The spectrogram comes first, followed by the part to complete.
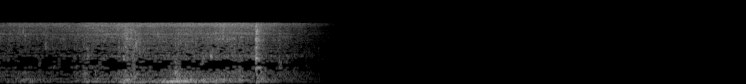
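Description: Right through, nothing survives above 7.2 kHz and there's a smeared MP3 dullness, which is likely low-bitrate audio saved at a high bitrate, fitting a 32 kbit/s original. It stays that dull through the smooth fade-out from about 2 s to 3.48 s.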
